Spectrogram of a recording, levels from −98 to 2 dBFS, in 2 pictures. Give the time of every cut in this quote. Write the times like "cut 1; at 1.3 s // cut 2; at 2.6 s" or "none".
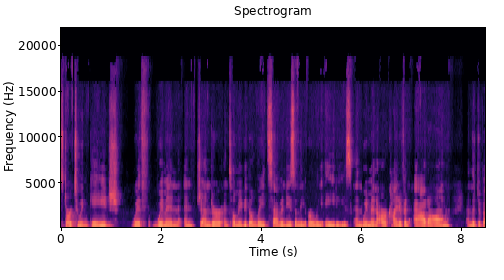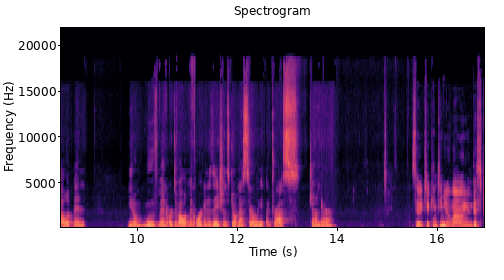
cut 1; at 6.0 s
